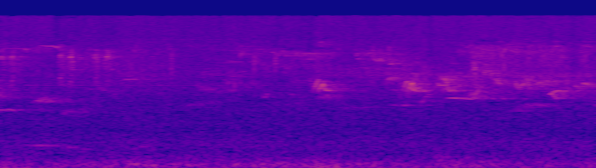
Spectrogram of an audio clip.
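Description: Faint, scattered chirps of birds over a steady low background rumble.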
